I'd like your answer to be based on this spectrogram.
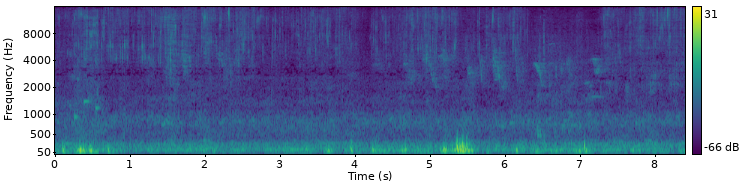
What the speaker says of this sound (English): This is a beef stock that we're putting in.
